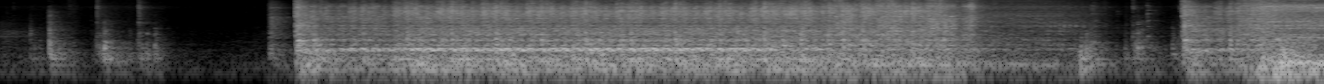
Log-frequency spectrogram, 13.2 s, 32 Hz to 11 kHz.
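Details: 1966 Ford F100 cold start after new plug wires, carburetor not set, timing roughly 10 degrees, cam not yet broken in: starts on choke, fast fairly even idle about seven seconds then shut off; rough untuned cold start.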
